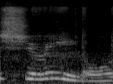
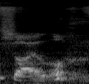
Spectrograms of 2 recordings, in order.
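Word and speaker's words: Shire Lords: I think it's pronounced the Shire Lord.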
